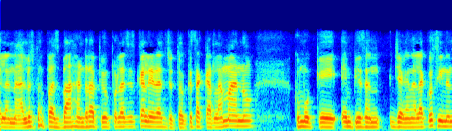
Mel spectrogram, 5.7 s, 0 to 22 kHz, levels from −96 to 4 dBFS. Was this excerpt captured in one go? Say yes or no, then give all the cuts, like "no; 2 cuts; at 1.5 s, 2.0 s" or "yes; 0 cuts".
yes; 0 cuts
